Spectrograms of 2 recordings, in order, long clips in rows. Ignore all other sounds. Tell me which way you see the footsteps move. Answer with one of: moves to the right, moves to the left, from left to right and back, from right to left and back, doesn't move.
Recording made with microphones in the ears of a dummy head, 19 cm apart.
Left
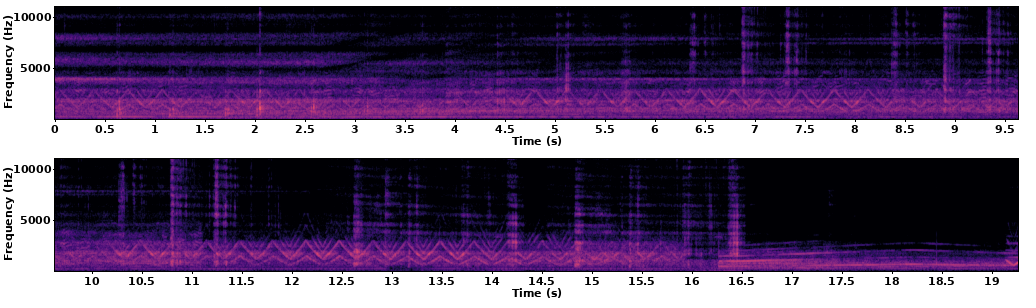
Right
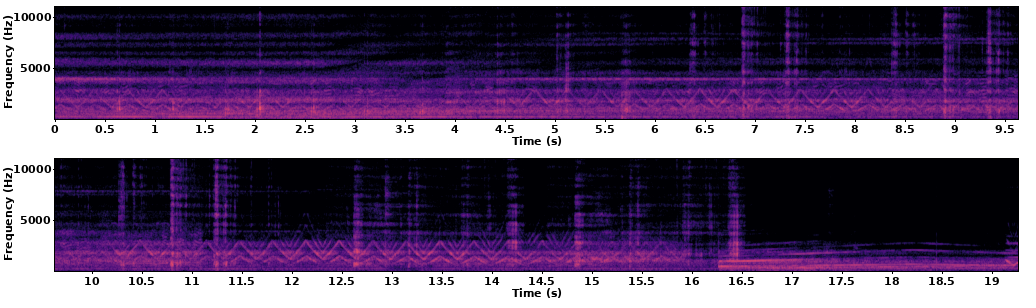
from left to right and back.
